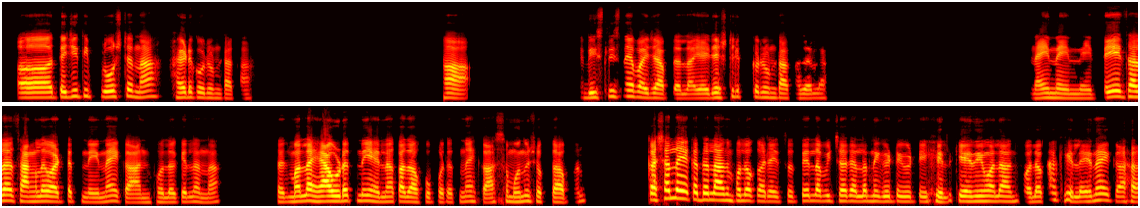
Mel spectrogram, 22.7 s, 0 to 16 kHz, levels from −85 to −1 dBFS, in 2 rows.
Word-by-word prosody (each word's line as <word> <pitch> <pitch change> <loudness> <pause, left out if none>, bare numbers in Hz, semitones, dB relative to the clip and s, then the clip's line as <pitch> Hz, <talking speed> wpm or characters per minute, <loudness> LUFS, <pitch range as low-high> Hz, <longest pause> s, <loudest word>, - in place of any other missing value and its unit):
अ, 180 +1 +4
त्याची 200 +4 0
ती - - -3
पोस्ट 205 +3 -2
ना 195 +3 +1 0.2
हाईड 180 +1 +1
करून 170 -3 -7
टाका. 150 -1 -10 1.9
हां. 165 -3 +1 1.2
दिसलीच 180 +4 -5
नाही 220 -1 0
पाहिजे 170 -3 0
आपल्याला. 155 -1 -3
या 160 0 -2
रिस्ट्रिक्ट 185 +4 -5
करून 185 -3 -6
टाका 160 -2 -4
त्याला. 160 +1 -8 2.1
नाही, 160 +2 0
नाही, 165 -2 -3
नाही. 155 0 -9
ते 205 +3 +5
जरा 205 0 +6
चांगलं 185 -1 +3
वाटत 180 -1 +2
नाही 160 -1 -4
नाही 190 +4 0
का. 150 -3 -1
अनफॉलो 160 +1 -6
केलं 170 -1 -5
ना, 160 +2 -6 0.6
तर 170 - -2
मला 200 +3 +7
हे 185 - +2
आवडत 190 +2 +7
नाही. 205 0 0
ह्यांना 175 -1 0
का 180 - +4
दाखवू 165 -1 -1
परत 160 -1 -7
नाही 185 +1 -5
का 150 - 0
असं 165 +4 -7
म्हणू 175 +3 -3
शकतो 170 -3 -4
आपण. 160 +4 -4 0.6
कशाला 290 +6 +7
एखाद्याला 240 -4 +5
अनफॉलो 210 -2 0
करायचं? 185 -1 -4
त्याला 200 0 0
बिच्याऱ्याला 195 0 -1
निगेटिव्हिटी 185 -1 -4
येईल 170 +2 -1
की 190 - +1
ह्यानी 185 +1 +3
मला 190 -1 +2
अनफॉलो 180 -2 -3
का 250 - -4
केलंय 180 -6 -1
नाही 225 +1 +1
का. 175 - -1
180 Hz, 165 wpm, -25 LUFS, 165-195 Hz, 2.1 s, मला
